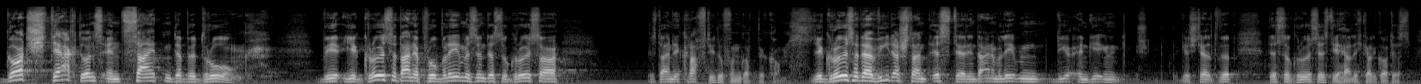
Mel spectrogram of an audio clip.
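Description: Middle-aged man, pastor's sermon, emphatic, loud bursts then low asides, long hall reverb. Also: animated, moderate pace.

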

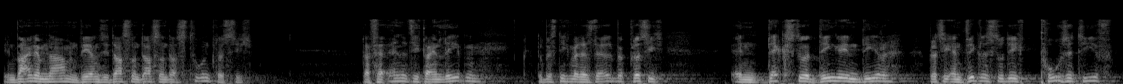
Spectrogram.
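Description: A husky-voiced man delivers a fervent sermon, his voice ringing through a large hall with a long echo. He swings between plain teaching and loud acted-out cries for help. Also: medium pitch, normal speed. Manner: emphatic, acts out prayers and cries loudly. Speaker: preacher.

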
